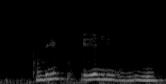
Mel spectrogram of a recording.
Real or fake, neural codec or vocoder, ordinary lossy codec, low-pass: fake; codec, 24 kHz, 1.5 kbps, HILCodec; Opus, 32 kbps; 7.2 kHz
